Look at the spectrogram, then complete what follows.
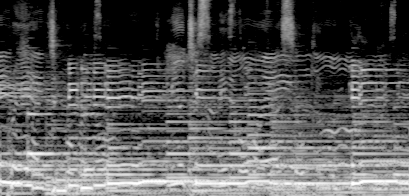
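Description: Worship band music with guitar, its chords and notes held.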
